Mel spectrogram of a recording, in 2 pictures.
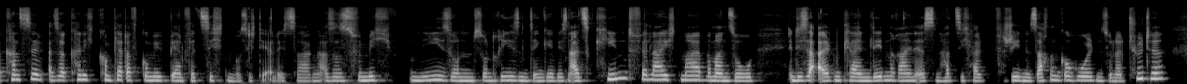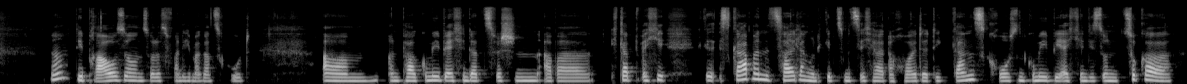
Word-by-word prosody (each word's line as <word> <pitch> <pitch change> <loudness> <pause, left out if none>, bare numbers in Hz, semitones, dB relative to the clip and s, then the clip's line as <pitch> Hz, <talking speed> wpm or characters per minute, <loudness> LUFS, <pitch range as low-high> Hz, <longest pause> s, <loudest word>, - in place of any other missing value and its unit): kannst 220 +3 -1
du 235 -2 +1
also, 190 +1 -2
da - - -6
kann 220 +4 -2
ich 215 0 -4
komplett 205 -2 -1
auf 190 0 -4
Gummibären 180 -3 -1
verzichten, 175 +1 -2
muss 155 +1 -7
ich 165 - -7
dir - - -9
ehrlich - - -7
sagen. 155 +1 -4
Also, 170 +1 -4
es 175 - -2
ist 170 - 0
für 180 - -4
mich 185 0 -1
nie 185 +3 +1
so 180 -2 -2
'n 170 0 0
so 175 +1 -3
'n 170 - -2
Riesending 180 -4 -1
gewesen. 170 0 -2
Als 170 0 +3
Kind 255 +9 +1
vielleicht 215 -3 0
mal, 205 -1 +1
wenn 180 - 0
man 175 -1 +3
so 170 0 -1 0.3
in 180 - +1
diese 180 +1 +4
alten 175 +1 +3
kleinen 170 -2 +1
Läden 185 +2 +1
rein 175 -1 -1
ist 170 +1 +2
und 160 - -6
hat 170 0 -3
sich 175 -1 -6
halt 160 0 -4
verschiedene 170 0 -2
Sachen 170 +5 +1
geholt, 185 -1 0
in 175 - -3
so 165 - -6
'ner 155 0 -3
Tüte, 270 +3 +1 0.7
ne? 260 +7 +1
Die 190 - +2
Brause 180 +6 +4
und 175 -1 -1
so, 165 -1 -2
das 165 +1 -3
fand 165 - -6
ich - - -4
immer 165 - -5
ganz 155 0 -5
gut, 80 -1 -10 0.7
ähm, 165 0 +1
und 170 - -2
'n 170 - -4
paar 170 -1 +3
Gummibärchen 180 -1 +1
dazwischen, 170 +1 +1
aber 160 0 -2
ich - - -13
glaube, 200 -1 +2
welche 180 +3 -1 0.4
es 185 - 0
gab 235 +4 +6
mal 245 - +5
'ne 215 -3 +2
Zeit 190 0 +4
lang 205 -3 +1
und 165 -2 +1
die - - -19
gibt's 175 0 -3
mit 165 0 0
Sicherheit 165 -2 +1
noch 155 - -6
heute, 160 +1 0
die 165 +1 -9
ganz 200 +5 +5
großen 170 +1 -2
Gummibärchen, 170 -1 -1
die 165 - -4
so 165 0 +1
'n 165 -1 -1
Zucker, 175 -3 +3
175 Hz, 240 wpm, -23 LUFS, 165-190 Hz, 0.7 s, gab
